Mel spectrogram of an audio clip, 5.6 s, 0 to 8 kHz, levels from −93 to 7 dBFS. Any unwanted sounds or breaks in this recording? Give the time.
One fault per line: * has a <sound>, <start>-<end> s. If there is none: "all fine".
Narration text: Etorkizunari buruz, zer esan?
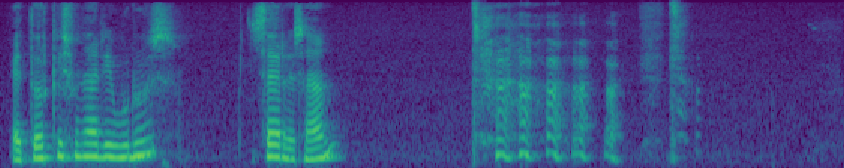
* has a laugh, 3.1-4.7 s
